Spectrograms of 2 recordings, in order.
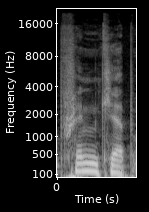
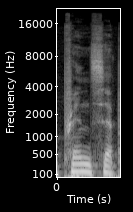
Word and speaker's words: Princip: archduke this is gavilio principe or princep i've heard it's pronounced both ways there are no photographs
